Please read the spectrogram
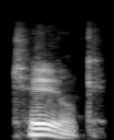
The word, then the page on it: tuque: American English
